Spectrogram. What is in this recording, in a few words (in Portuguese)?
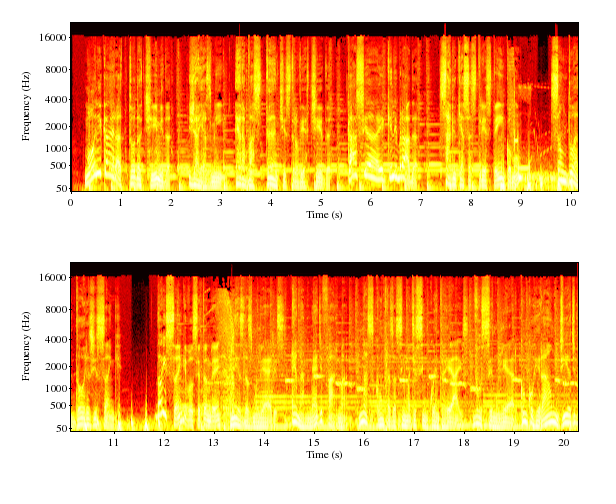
locutor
